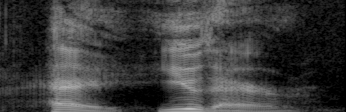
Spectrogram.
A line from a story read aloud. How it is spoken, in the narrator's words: I growled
